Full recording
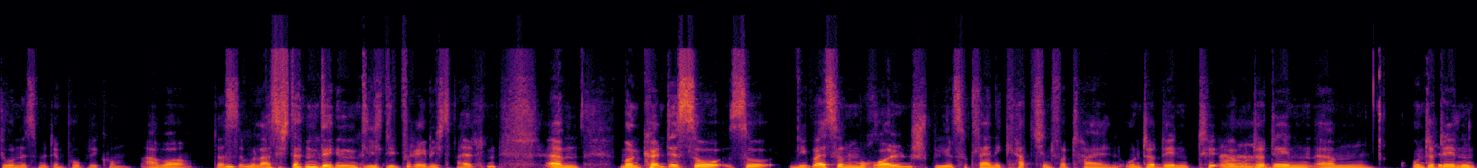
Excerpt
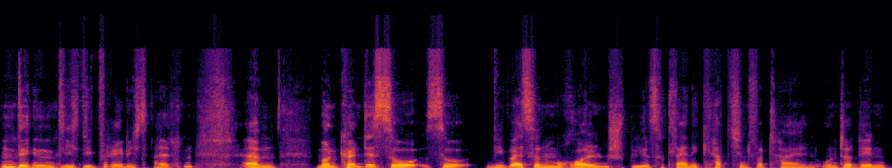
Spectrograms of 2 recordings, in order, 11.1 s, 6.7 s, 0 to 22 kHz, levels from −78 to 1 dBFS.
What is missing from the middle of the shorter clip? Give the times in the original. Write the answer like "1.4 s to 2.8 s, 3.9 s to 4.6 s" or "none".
none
